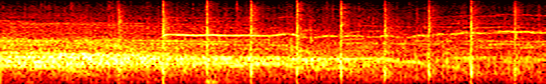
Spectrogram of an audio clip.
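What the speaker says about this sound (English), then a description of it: "we want to give all of the Ujamaa babies a round of" Crowd applause with cheering, a dense wash of clapping that thins toward the end, with scattered sharp claps standing out.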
